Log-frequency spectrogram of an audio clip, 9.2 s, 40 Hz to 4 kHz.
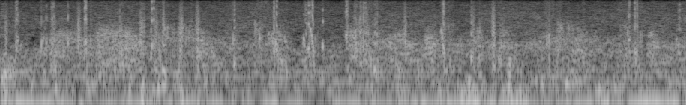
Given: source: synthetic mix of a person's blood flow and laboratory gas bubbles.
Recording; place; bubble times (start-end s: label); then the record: Doppler ultrasound of blood flow; subclavian vein
0.18-0.26 s: bubbles
0.51-0.74 s: bubbles
0.88-0.94 s: bubbles
1.06-1.33 s: bubbles
1.51-1.69 s: bubbles
1.97-2.56 s: bubbles
3.08-3.19 s: bubbles
3.37-3.87 s: bubbles
4.00-4.34 s: bubbles
4.59-5.08 s: bubbles
5.52-5.82 s: bubbles
5.85-6.05 s: bubbles
6.24-6.45 s: bubbles
6.62-6.72 s: bubbles
7.25-7.98 s: bubbles
8.26-8.59 s: bubbles
8.99-9.15 s: bubbles
From the record:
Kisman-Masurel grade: 242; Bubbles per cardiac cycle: several, 3 to 8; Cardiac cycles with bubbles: 100%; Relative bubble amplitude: moderate (0.250 to 0.450); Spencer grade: 3 (all of the cardiac periods contain showers or single bubble signals, but not dominating or overriding the cardiac motion signals); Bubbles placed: anywhere in the cardiac cycle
